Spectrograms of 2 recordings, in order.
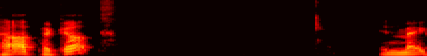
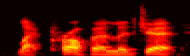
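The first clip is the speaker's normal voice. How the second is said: normal talking voice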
